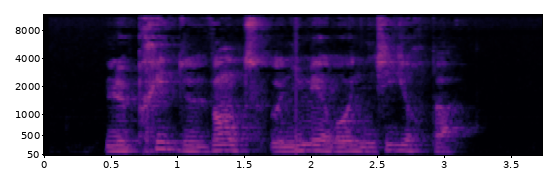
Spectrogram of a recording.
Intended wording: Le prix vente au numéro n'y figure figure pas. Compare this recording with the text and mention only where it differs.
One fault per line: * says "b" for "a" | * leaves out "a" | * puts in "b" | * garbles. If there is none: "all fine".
* puts in "de"
* leaves out "figure"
